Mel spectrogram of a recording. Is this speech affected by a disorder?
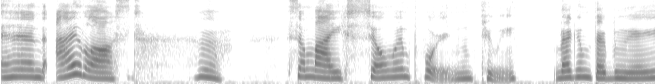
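Yes: hemiplegic cerebral palsy.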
